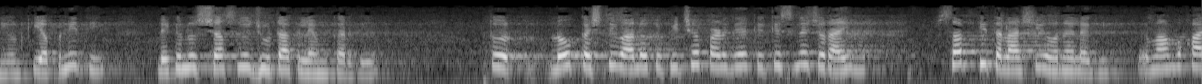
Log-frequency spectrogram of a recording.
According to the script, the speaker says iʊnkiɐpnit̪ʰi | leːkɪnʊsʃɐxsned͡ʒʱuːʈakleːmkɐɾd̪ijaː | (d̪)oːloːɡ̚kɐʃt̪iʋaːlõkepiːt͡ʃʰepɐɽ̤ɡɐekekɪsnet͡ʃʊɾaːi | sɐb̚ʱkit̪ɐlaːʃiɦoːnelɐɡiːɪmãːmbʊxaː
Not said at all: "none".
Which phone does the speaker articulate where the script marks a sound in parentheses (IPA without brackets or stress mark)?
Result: t̪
